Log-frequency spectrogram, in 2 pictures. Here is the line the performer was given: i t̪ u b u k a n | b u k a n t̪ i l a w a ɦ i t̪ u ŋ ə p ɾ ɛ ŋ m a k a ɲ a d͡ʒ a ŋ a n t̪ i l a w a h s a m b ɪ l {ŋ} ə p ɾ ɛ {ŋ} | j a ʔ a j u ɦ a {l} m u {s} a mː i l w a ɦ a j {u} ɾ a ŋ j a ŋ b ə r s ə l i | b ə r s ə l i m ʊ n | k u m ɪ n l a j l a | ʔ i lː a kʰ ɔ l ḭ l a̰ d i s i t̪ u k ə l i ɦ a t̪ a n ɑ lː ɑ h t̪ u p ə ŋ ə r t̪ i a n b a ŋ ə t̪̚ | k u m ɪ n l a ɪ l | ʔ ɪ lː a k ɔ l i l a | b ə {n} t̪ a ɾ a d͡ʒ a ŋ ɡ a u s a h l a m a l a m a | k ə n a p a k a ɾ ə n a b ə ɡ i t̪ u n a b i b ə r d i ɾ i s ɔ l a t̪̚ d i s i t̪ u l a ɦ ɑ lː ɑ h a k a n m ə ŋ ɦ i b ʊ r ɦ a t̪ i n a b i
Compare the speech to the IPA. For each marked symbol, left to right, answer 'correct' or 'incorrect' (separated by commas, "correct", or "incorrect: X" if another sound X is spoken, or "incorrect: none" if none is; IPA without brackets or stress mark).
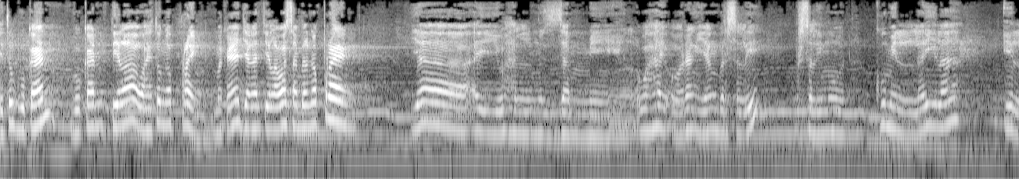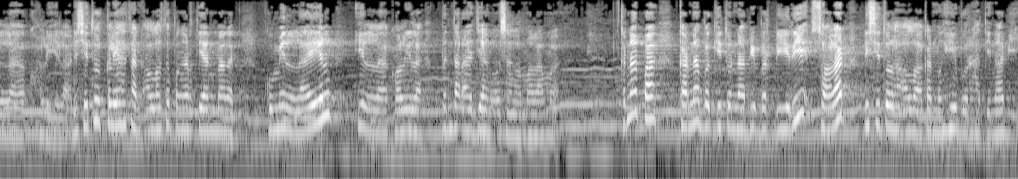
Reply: correct, correct, correct, incorrect: z, incorrect: o, correct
